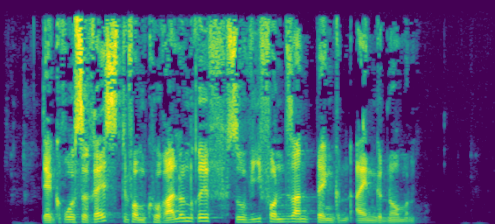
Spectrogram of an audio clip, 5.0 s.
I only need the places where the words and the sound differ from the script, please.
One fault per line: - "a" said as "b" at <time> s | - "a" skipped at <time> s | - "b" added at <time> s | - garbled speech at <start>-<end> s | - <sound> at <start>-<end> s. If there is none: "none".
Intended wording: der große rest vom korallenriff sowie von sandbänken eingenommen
none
